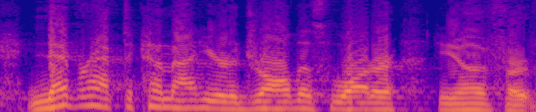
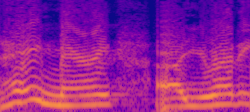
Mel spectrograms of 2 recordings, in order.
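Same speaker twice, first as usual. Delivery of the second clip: calling out to a friend; 8 semitones higher than usual. Retold or imitated. Neighbour ladies calling Mary to fetch water, cheerful call. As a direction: sing out her name from the street.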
